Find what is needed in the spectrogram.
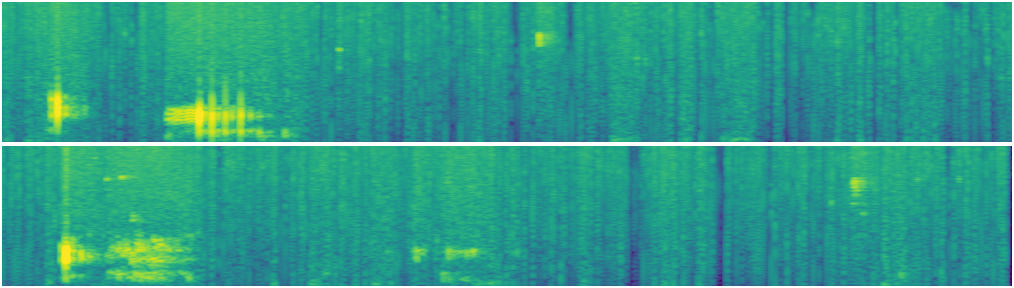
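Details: Irregular gurgling bursts in a quiet room; ordinary stomach growling (borborygmi).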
